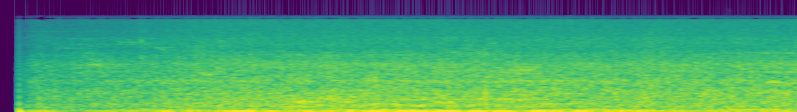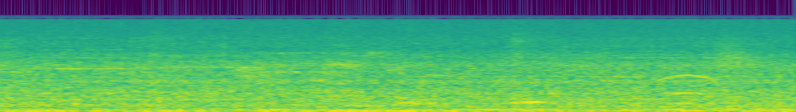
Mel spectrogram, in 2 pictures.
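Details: Constant outdoor road traffic rumbles throughout, with a low engine drone and faint distant voices.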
